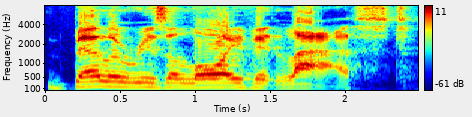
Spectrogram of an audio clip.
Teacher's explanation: he speaks English with a modern British accent complete with an intrusive R when he says quote Bella is alive at last after all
